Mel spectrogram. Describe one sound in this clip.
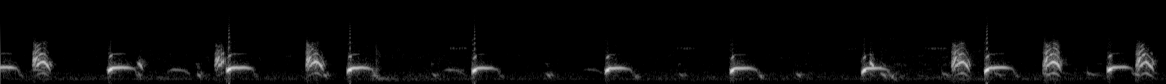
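Birds give repeated hollow, hooting calls close by.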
